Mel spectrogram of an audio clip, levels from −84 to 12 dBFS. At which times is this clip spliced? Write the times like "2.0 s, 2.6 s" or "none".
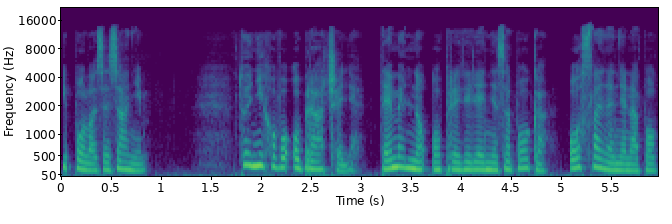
3.1 s, 5.0 s

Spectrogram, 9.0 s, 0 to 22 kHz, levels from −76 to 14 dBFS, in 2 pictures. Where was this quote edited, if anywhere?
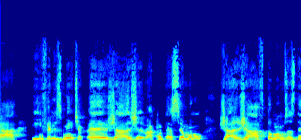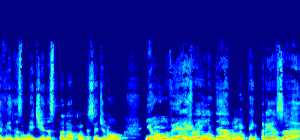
none

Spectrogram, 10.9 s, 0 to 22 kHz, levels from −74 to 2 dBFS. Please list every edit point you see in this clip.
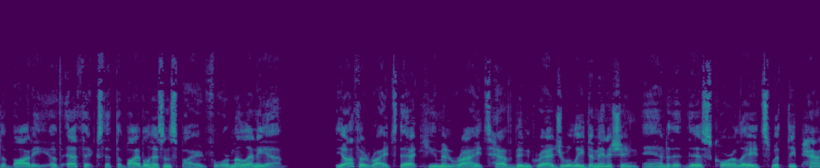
4.4 s

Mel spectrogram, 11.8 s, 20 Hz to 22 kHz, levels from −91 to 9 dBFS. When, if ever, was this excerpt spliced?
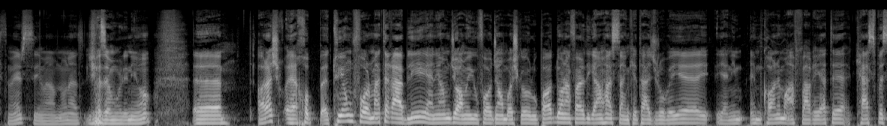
none

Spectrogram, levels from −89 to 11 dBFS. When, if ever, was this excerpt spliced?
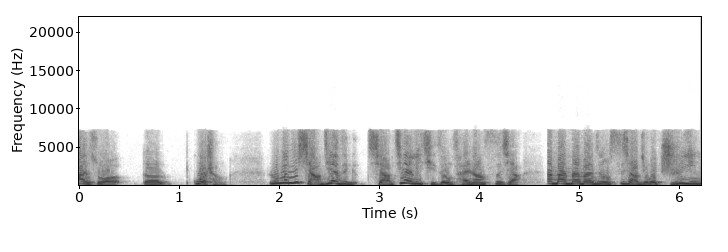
4.7 s

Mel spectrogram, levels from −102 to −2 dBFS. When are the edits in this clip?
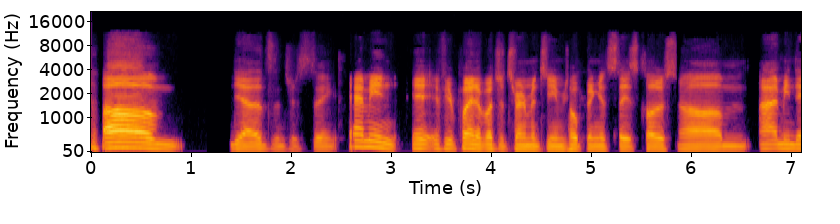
2.5 s, 4.8 s, 5.8 s

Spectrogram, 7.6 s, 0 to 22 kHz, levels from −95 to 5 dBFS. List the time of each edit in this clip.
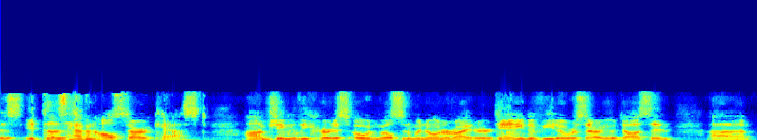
none

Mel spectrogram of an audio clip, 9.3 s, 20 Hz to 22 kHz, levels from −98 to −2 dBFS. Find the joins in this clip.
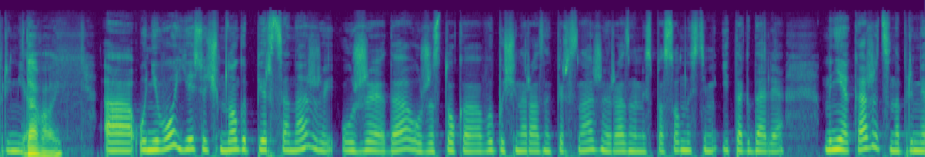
none

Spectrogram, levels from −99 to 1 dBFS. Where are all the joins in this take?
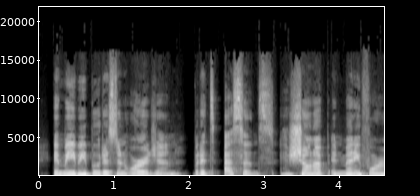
none

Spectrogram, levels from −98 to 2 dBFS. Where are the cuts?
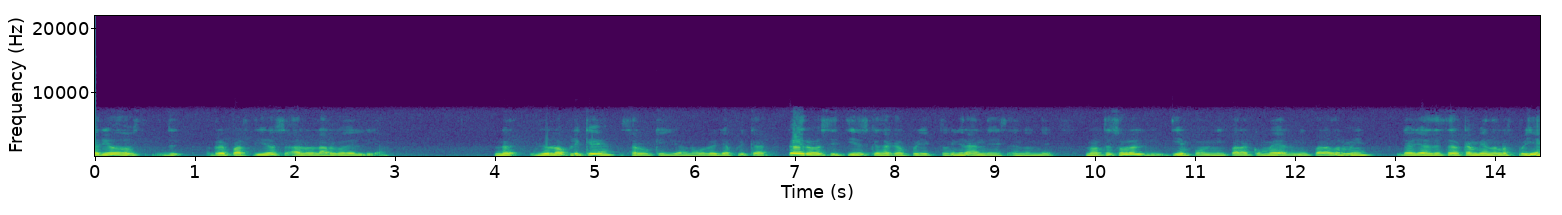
5.2 s, 6.8 s, 8.5 s

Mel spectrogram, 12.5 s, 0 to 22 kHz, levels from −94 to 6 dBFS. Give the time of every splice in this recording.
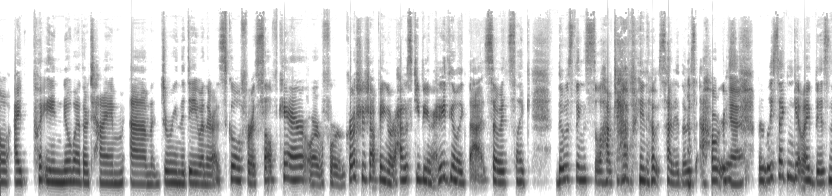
none

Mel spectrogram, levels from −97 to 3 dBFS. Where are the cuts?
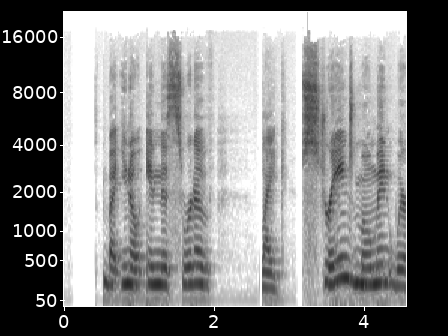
3.1 s

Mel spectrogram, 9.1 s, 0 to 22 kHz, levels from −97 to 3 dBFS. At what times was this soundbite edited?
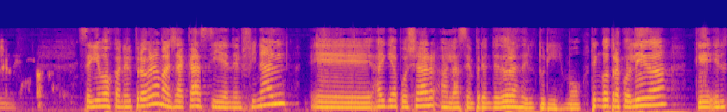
3.7 s, 7.3 s

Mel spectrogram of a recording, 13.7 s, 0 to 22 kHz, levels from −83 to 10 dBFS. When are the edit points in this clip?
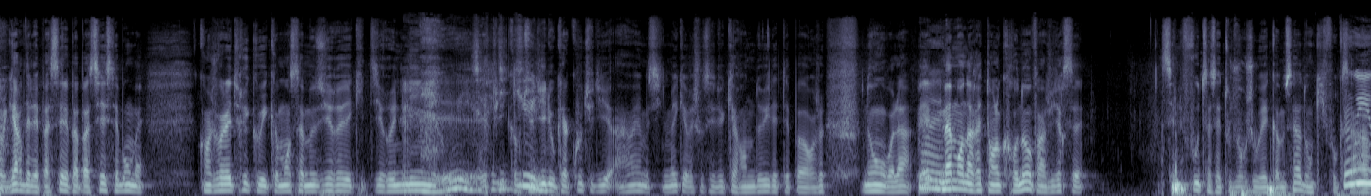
none

